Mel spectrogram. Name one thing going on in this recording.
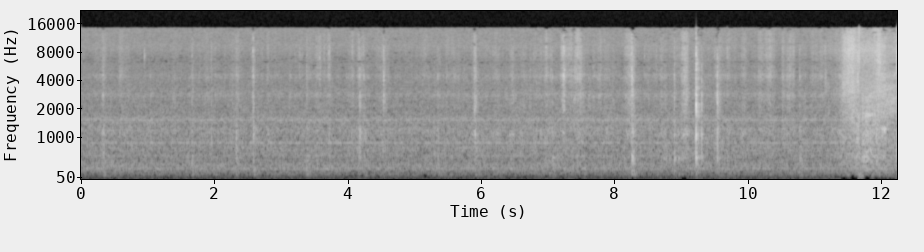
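A puppy scrabbles and scratches at a cardboard tube.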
